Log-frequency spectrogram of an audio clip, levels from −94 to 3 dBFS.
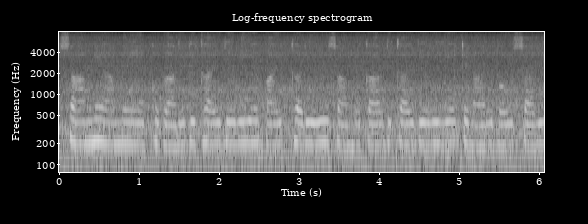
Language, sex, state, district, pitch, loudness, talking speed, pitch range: Hindi, female, Bihar, East Champaran, 200 Hz, -24 LUFS, 205 wpm, 190-205 Hz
